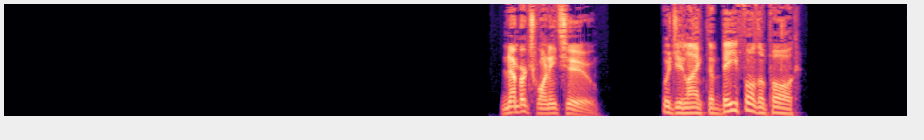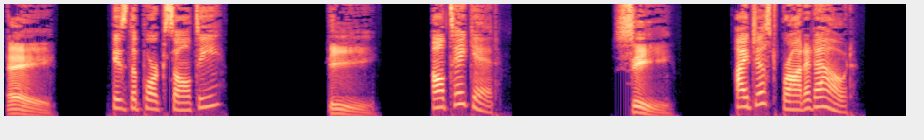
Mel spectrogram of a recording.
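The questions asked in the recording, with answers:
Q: Would you like the beef or the pork?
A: A: Is the pork salty?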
